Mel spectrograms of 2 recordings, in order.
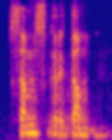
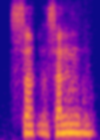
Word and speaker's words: Sanskritam: variation is, we pronounce it using the nose, like which resembles the sound of na, but it is not na. Sanskritam.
